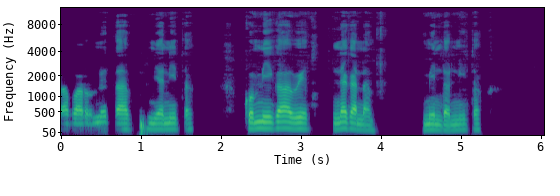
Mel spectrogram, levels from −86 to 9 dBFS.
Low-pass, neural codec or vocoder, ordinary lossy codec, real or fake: 10.8 kHz; none; none; real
